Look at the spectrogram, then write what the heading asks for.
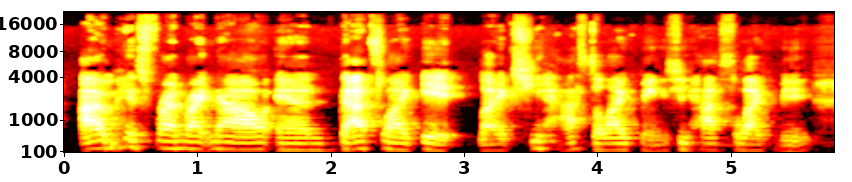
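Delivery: ordinary delivery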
